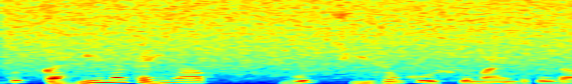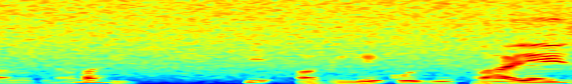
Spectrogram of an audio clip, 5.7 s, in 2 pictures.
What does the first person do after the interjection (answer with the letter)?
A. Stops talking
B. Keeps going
A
